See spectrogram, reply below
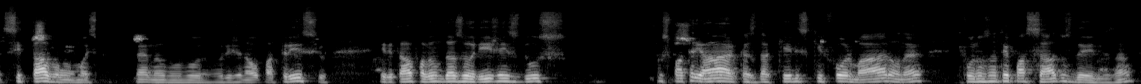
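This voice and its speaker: A man's voice: mid-range voice, moderate pace, dark tone. A man in a study group on a video call, explaining a word while thinking aloud with many restarts.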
